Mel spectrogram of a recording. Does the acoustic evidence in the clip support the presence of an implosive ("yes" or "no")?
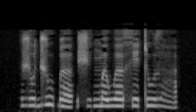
yes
